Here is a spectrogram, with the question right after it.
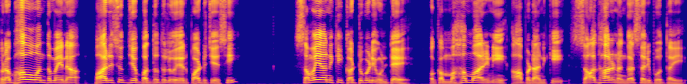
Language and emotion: Telugu, neutral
